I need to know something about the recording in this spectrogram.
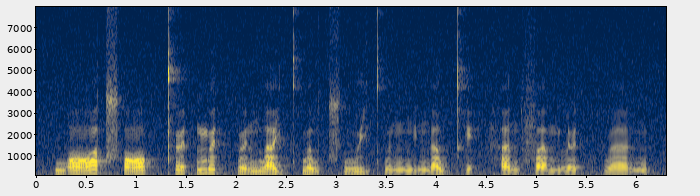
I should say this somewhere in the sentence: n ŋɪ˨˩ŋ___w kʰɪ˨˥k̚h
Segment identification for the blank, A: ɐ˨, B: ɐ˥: B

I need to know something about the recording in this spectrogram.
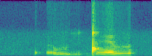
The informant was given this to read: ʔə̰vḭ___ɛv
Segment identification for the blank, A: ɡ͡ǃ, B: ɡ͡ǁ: A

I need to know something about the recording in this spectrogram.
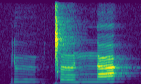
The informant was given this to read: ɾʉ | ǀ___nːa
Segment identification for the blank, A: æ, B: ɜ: B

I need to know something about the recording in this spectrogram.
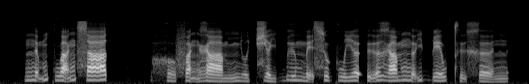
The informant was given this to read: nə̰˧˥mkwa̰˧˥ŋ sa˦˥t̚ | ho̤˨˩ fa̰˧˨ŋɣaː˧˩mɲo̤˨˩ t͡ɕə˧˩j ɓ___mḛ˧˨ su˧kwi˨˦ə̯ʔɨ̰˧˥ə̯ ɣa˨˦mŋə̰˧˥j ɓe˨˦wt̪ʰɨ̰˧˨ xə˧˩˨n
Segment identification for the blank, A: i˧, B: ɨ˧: B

